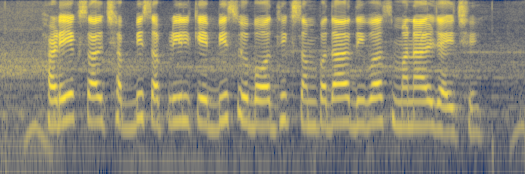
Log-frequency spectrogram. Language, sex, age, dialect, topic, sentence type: Magahi, female, 31-35, Western, banking, statement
